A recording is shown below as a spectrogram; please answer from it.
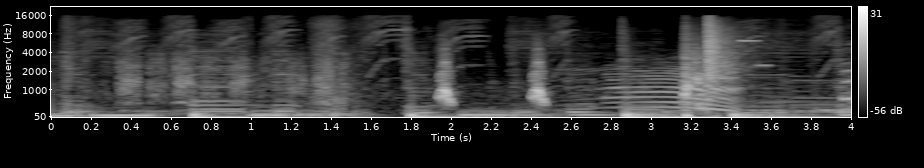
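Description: A cow mooing, with one long call that rises and falls in pitch about three seconds in, over light background music.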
